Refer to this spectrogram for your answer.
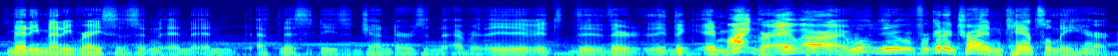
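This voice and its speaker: A man's voice: low-pitched, sing-song, fairly quick, few pauses, fairly bright tone, soft background music. A man hosting a comedy podcast from home, riffing in a rambling, profane monologue. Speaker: podcast host.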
